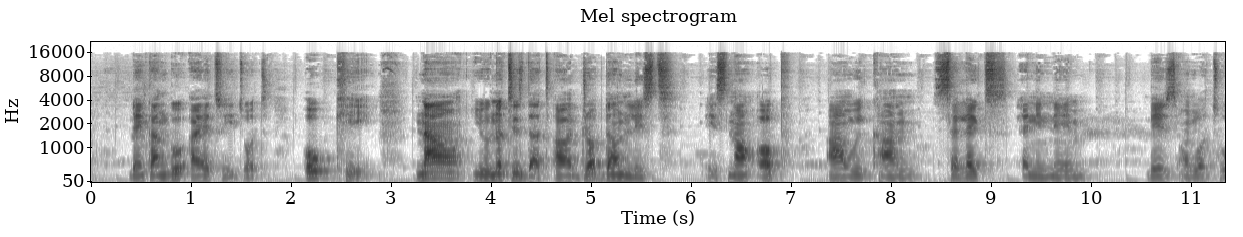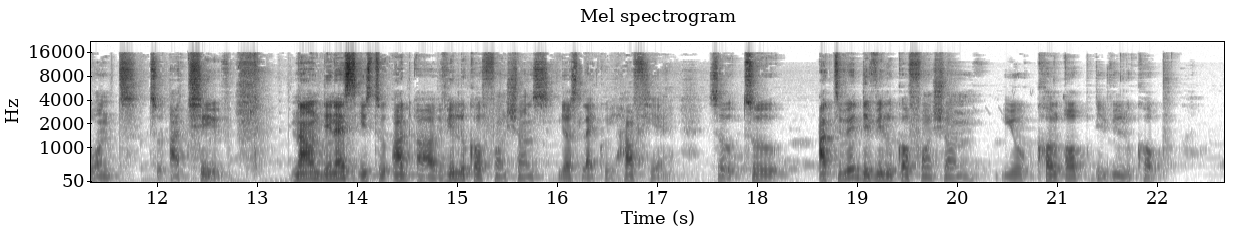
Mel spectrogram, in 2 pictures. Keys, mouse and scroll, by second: 2.1 click, 4.7 click, 5.7 click, 7.2 click, 8.5 click, 9.8 click, 11.1 click, 12.4 click, 15.5 click, 16.5 click, 17.5 click, 20.2 click, 20.2 typing, 21.3-22.0 typing.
